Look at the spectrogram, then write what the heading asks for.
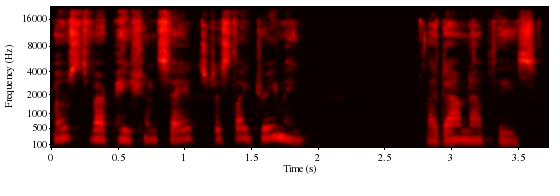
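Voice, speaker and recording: An actress playing a brisk, reassuring clinic nurse in a radio drama, giving instructions in a businesslike way. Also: female voice, medium pitch, fairly even intonation, close to an everyday voice. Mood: polite, routine. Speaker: nurse or technician. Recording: long reverb.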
